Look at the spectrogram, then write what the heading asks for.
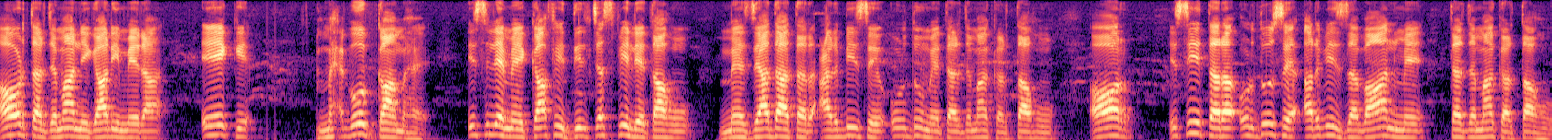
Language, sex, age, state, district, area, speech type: Urdu, male, 18-30, Bihar, Purnia, rural, spontaneous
